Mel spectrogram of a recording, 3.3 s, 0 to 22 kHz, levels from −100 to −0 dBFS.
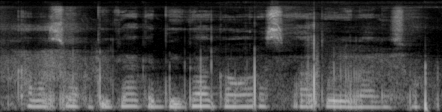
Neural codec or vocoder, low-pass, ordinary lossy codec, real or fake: none; none; none; real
